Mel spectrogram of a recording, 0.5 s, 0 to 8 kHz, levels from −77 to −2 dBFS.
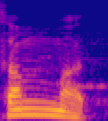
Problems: constant background noise, background conversations at intervals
